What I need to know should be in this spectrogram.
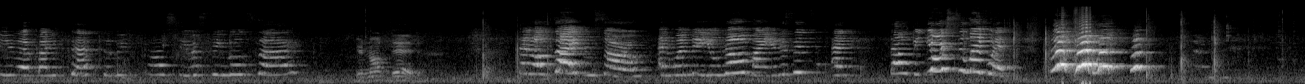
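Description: A woman speaks with theatrical animation on a stage, heard from a distance.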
